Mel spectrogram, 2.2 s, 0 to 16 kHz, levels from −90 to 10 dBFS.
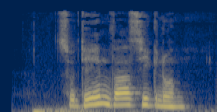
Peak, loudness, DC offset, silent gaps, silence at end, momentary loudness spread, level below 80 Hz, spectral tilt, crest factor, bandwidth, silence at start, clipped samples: -6 dBFS; -20 LUFS; under 0.1%; none; 0.3 s; 11 LU; -48 dBFS; -7 dB/octave; 14 dB; 11.5 kHz; 0.35 s; under 0.1%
